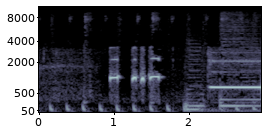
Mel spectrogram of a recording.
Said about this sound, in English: The Alabama fog whistle.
